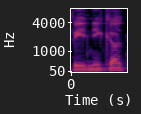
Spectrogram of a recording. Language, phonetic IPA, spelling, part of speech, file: German, [ˈveːniɡɐ], weniger, adjective / adverb, De-weniger.ogg
- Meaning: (adjective) comparative degree of wenig: less, fewer; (adverb) 1. less 2. minus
